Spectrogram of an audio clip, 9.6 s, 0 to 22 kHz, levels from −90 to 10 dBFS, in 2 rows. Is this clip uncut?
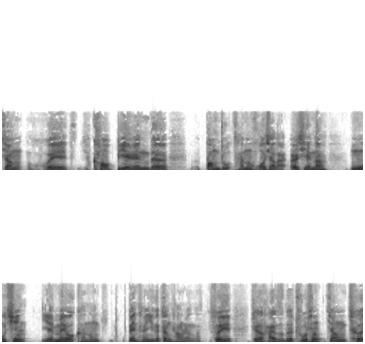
no; 1 cut; at 7.5 s

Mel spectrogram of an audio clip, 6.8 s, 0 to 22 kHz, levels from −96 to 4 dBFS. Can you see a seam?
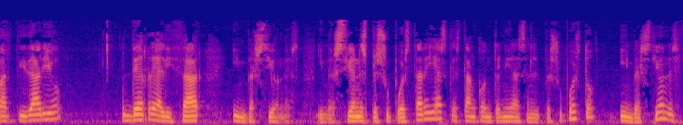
yes; 1 cut; at 3.1 s

